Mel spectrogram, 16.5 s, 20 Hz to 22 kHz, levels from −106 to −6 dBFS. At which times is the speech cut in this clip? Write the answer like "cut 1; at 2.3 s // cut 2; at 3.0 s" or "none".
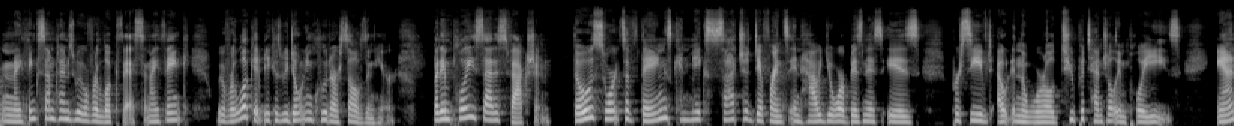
cut 1; at 7.5 s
